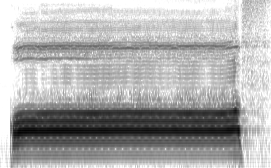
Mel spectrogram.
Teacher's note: القاف مفخمه وفي اعلى مراتبها فالالف الذي بعد القاف في النطق تابع للقف والقاف مفتوحه فدي مرتبه عاليه من مراتب التفخيم ثم بعدها الف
